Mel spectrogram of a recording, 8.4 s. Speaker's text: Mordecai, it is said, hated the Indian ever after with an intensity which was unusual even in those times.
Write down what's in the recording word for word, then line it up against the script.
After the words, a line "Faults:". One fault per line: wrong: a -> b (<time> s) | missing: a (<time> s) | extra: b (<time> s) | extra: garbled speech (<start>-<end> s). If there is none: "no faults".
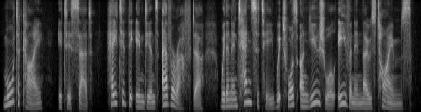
Mordecai, it is said, hated the Indians ever after with an intensity which was unusual even in those times.
Faults:
wrong: Indian -> Indians (2.8 s)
